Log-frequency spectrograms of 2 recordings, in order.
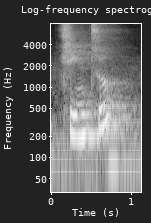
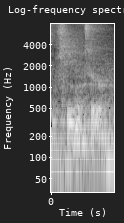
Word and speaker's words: Kintu: So the second book is Chintu. So spelled Kintu, but apparently the Ugandans pronounce this as Chi. So this is Chintu.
